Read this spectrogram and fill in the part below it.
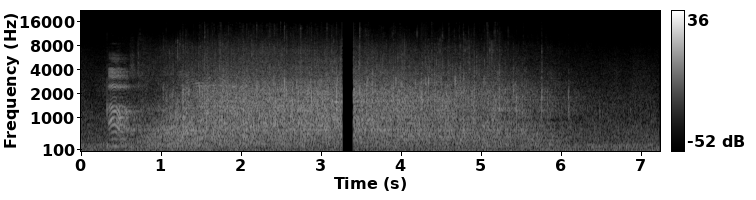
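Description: A crowd cheers and applauds in a large arena, then slowly fades.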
